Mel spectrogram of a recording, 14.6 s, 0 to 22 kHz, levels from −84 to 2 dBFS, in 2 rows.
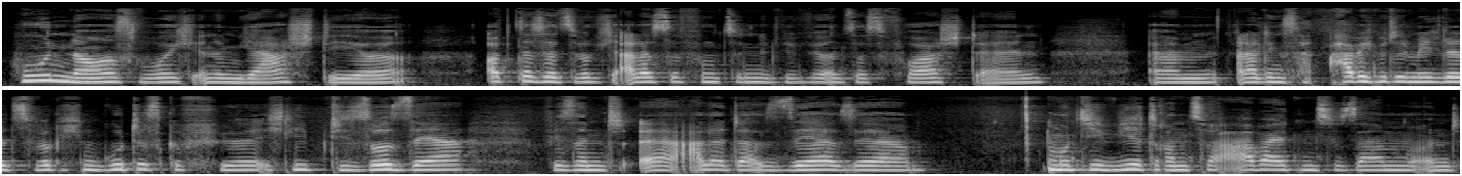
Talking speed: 200 wpm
